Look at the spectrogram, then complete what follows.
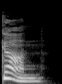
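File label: "gun", British English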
